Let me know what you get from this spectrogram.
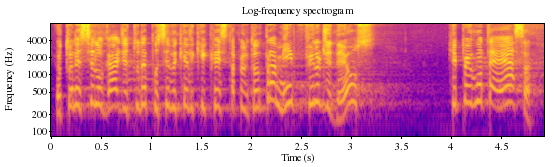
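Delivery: high, insistent rebuke; Jesus, indignant. Acted. Preacher as Jesus asking the father "para mim?", indignant.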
